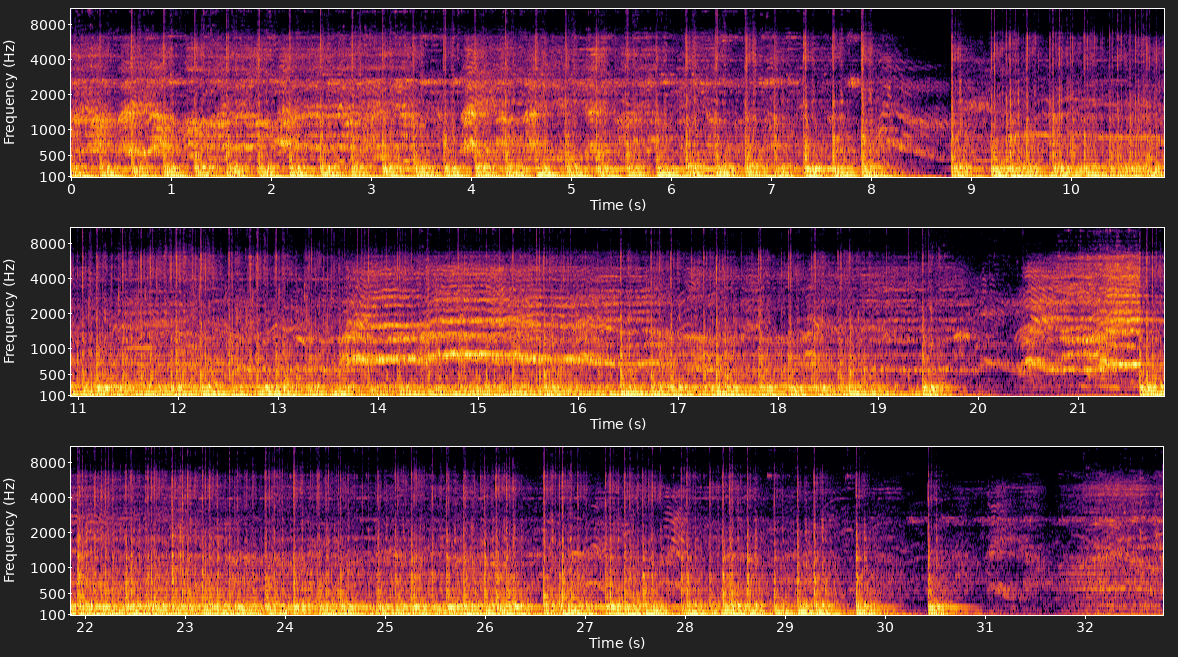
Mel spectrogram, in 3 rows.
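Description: Powwow drum group playing a men's fancy dance song: a big drum beaten in a steady pulse under high, wavering group singing. The drum breaks off briefly twice, about 8 seconds in and about 20 seconds in.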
